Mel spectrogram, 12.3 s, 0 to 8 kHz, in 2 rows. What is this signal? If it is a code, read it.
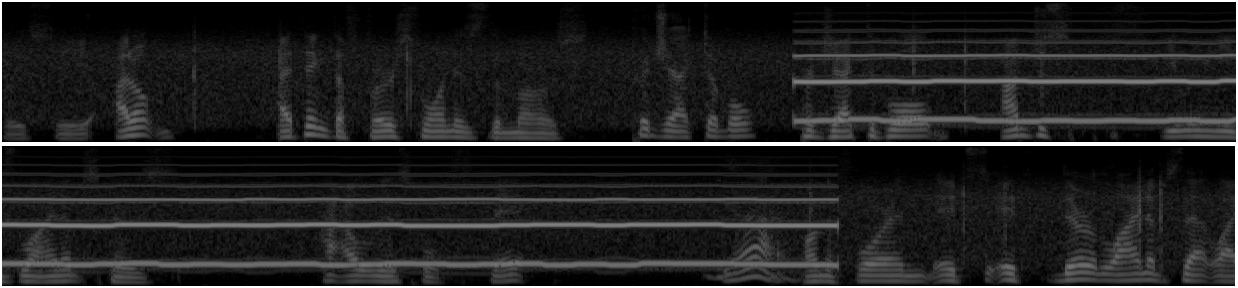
FT8 (several signals at once), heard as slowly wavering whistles, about 6.25 baud, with static crashes and speech in English.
